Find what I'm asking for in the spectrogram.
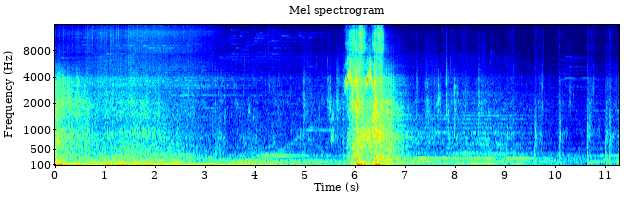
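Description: A Confringo spell explosion in the Hogwarts Legacy game, one loud burst midway that booms out over a fading rumble, followed by quieter ambient game sound.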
